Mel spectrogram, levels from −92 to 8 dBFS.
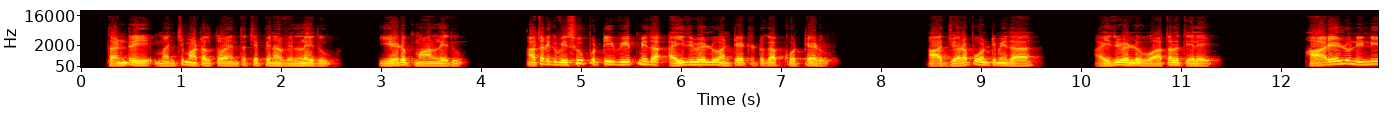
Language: Telugu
